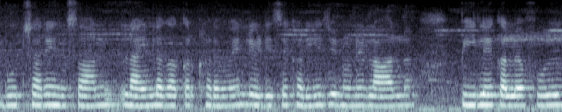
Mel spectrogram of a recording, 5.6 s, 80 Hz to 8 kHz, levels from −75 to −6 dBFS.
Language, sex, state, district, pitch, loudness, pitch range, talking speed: Hindi, female, Uttar Pradesh, Varanasi, 215 Hz, -17 LUFS, 210-220 Hz, 180 wpm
